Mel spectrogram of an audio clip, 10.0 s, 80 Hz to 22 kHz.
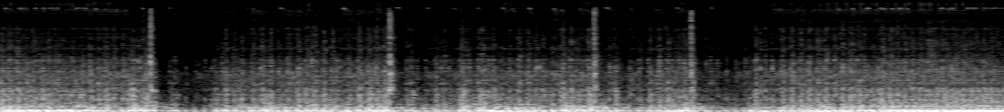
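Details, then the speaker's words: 1963 Nissan Junior ute, sat 15 years, carburetor leaking: low, uneven running with periodic dips, won't idle, runs better with choke held. Owner suspects it runs out of fuel at idle; rough running. "Well, she runs. Don't want idle though. Seems to be maybe running out of fuel at idle."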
